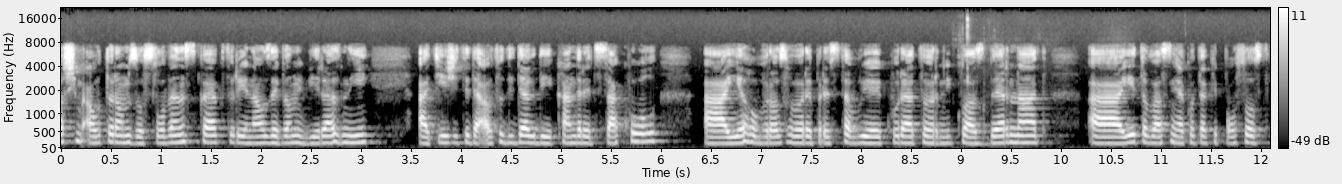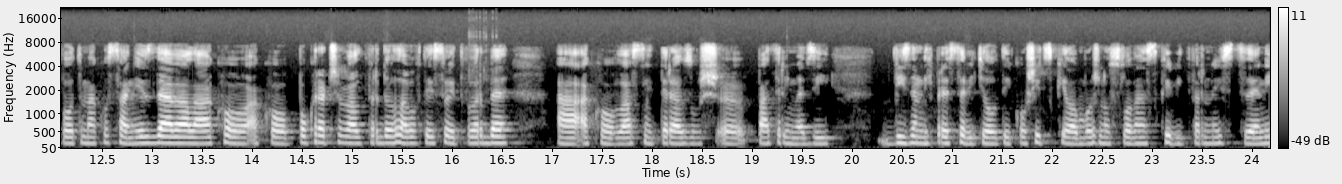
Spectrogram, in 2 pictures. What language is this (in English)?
Slovak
